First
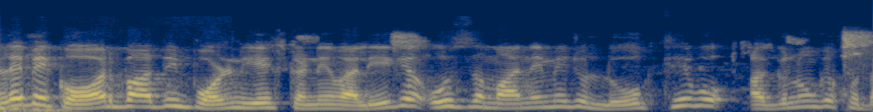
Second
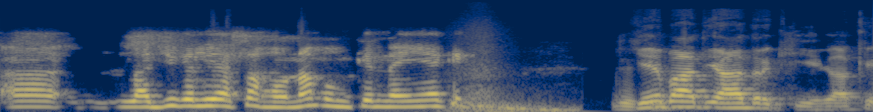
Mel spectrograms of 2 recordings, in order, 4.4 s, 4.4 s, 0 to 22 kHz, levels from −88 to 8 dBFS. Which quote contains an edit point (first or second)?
second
